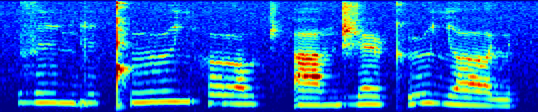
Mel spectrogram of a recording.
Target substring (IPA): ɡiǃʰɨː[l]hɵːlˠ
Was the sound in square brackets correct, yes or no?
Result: no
